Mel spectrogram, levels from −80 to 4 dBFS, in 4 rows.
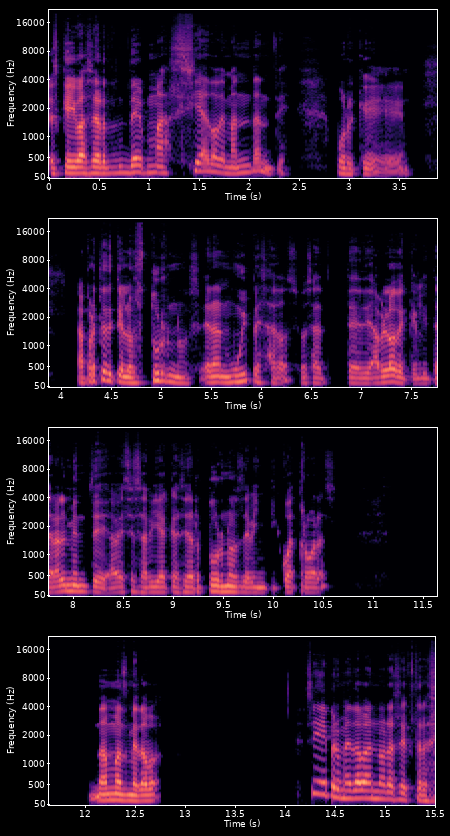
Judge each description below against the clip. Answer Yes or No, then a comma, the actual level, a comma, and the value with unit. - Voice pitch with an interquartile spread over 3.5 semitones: Yes, average, 4.0 semitones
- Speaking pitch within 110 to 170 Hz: Yes, medium, 140 Hz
